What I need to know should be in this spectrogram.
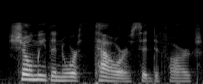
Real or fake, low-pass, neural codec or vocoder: real; 7.2 kHz; none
